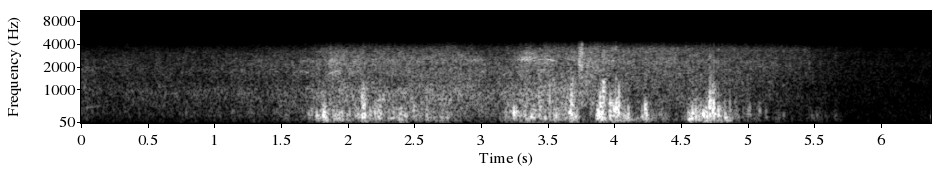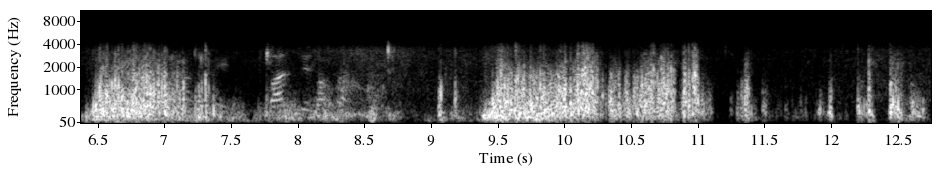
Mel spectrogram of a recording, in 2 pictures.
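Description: Small waves wash and hiss onto a sandy shore.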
